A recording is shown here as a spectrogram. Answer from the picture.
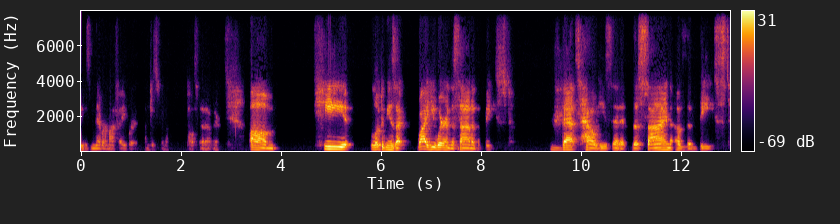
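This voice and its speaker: With an American accent, the speaker goes at a fairly slow pace, leaving long, frequent pauses, and the loudness swings widely. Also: man. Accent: Southern US accent, fades in academic talk. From US South. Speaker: podcast guest, pagan. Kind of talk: casual interview chat. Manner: rambling, conversational.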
